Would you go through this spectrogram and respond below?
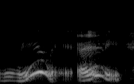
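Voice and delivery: mock old lady's Polish-accented wonder; soft, intrigued thick Polish accent. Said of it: "thick kind of Polish accent".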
